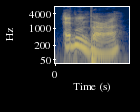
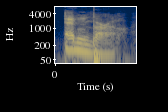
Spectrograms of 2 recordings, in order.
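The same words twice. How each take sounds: First: The ending is two syllables, burra. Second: The ending sounds like the word borough. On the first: "where it's B-U-H-R-U-H, Burra" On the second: "like a borough of New York City"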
